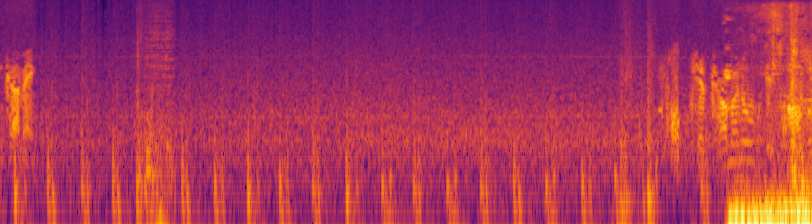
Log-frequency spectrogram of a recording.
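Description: Footsteps thud steadily on grass.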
